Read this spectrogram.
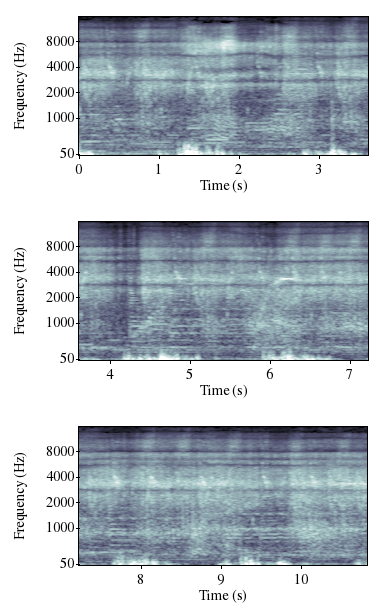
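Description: Cartoonish game sound effects pop and thump repeatedly.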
